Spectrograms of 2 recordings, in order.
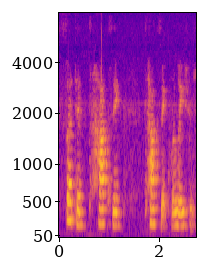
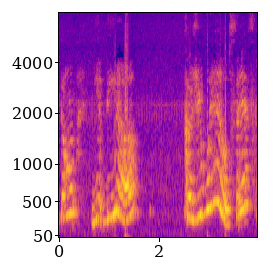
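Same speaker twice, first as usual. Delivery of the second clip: threatening; 6 semitones higher, 5 dB louder, slower than usual. Retold or imitated. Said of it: "she was like".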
